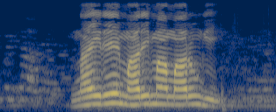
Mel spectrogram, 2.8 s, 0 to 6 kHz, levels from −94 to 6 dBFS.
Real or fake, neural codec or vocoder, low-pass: real; none; 5.4 kHz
